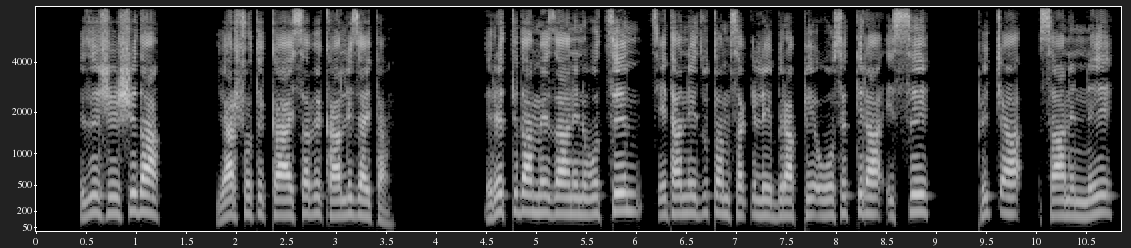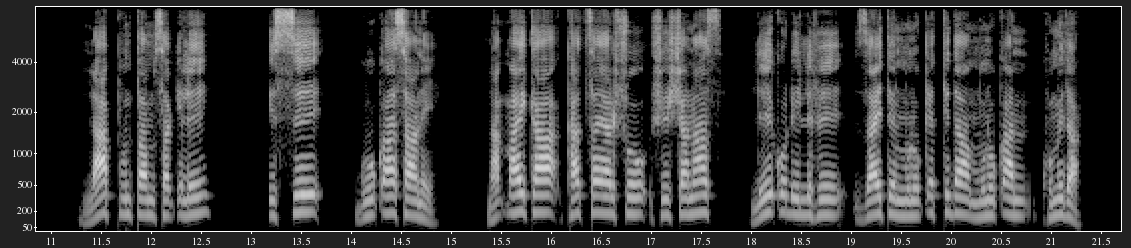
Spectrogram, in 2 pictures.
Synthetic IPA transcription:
ʔɪzɪʃiːʃːɪd̪ɐ | jɐɾʃɔt̪ɪkːɐhɐjsːɐpɛkaːlːɪzɐjt̪ɐ̰ | ʔɛɾɛt̪ːɪd̪ɐmezaːnɛnwɔt͡sːeːnt͡sʼeːt̪ɐnezʊt̪ɐmsɐkʼɪlɛbɪɾɐpːɛo̞ːsɛt̪ːɪd̪ɐʔɪsːɪ | pɪt͡ʃʼːɐ | saːnɛnːɛ | laːpːʊnt̪ːɐmsɐkʼɪle | ɪsːɪ | ɡuːkʼasaːnḛː | nʔɐ̰ʔːɐjkːɐkɐt͡sːɐjɐɾʃɔʃiːʃːɐnaːs | leːkʼɔɗɪlːɪfɛzɐjt̪ɛnmʊnʊkʼɛt̪ːɪd̪ɐmʊnʊkʼɐnkʊmɪd̪ɐ̰

